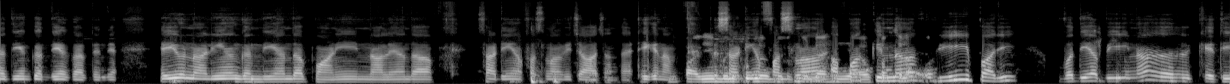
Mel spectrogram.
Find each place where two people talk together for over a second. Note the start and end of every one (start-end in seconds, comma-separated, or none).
7.1-9.5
